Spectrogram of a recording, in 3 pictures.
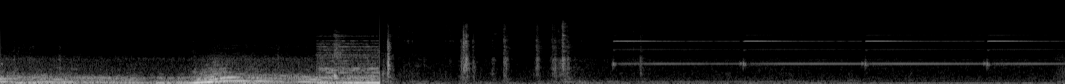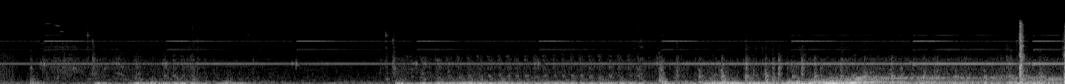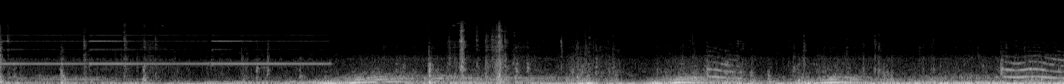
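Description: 2004 Saturn Vue's 3.5 L V6 being started after refuelling. It revs and then cuts out suddenly about four seconds in, a few clicks follow, and a steady repeating dashboard chime sounds through the middle while the engine comes back up and revs again. This is a hard start after a fill-up, which the owner blames on a failed EVAP purge solenoid sticking open and flooding the engine with fuel vapour.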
